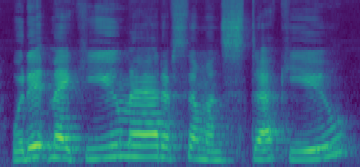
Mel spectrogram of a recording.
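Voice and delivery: ordinary delivery, nothing marked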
